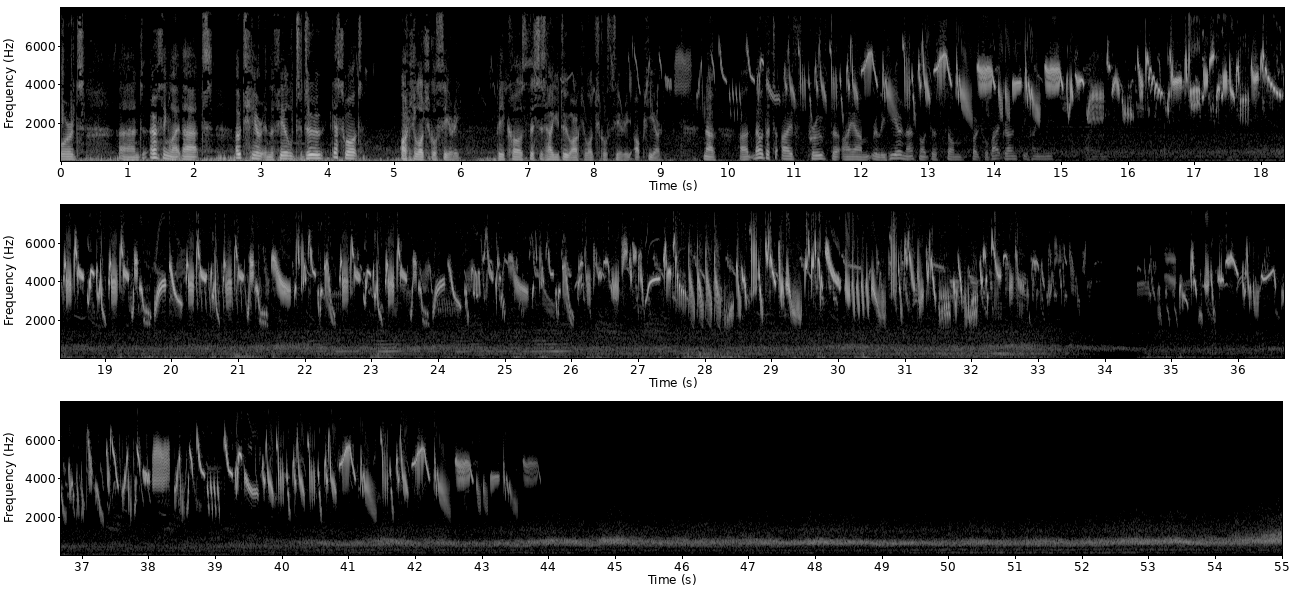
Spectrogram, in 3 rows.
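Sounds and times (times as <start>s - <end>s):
skylark singing: 6.4s - 33.8s, 34.6s - 43.9s.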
